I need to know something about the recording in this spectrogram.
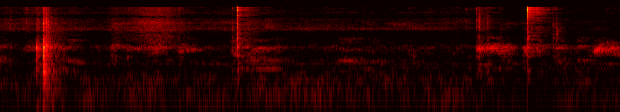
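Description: Plastic rubber-band bracelet loom being handled and pressed on a table: three sharp clicks, the loudest about half a second in.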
